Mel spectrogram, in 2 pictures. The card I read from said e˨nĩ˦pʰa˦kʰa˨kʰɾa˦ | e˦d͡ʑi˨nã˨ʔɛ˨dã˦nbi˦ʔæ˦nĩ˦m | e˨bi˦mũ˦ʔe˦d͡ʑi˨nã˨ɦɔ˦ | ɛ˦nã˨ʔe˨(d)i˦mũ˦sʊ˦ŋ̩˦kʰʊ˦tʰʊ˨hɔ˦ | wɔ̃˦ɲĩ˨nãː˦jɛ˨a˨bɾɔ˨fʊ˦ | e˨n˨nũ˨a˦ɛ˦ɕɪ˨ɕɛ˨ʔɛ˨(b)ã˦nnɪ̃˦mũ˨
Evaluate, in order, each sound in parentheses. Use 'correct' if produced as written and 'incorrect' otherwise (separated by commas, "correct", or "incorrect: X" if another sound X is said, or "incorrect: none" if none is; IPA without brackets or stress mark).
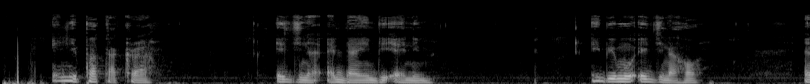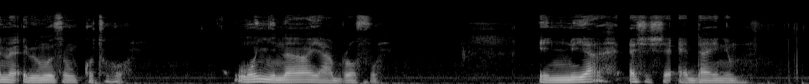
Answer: incorrect: b, incorrect: d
